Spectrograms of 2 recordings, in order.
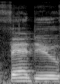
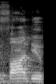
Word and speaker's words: Fandu: championship belts called called fandue fondue bells whatever you however you want to pronounce it it's f-a-n-d-u uh fandue fondue belts and another good friend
